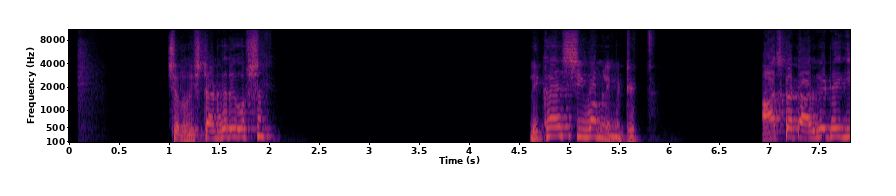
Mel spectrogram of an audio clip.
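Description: A man speaks clearly into a close microphone, explaining in bursts with pauses.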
